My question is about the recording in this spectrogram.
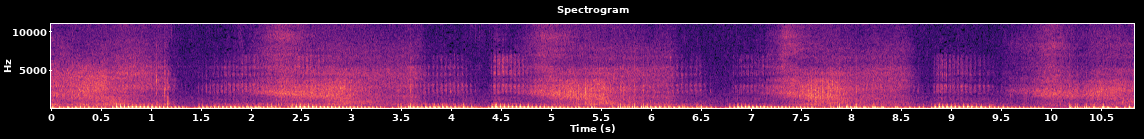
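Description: Domestic cat purring close to the microphone, the purr pulsing in a steady rhythm of about one breath a second. A grooming brush strokes through its fur at the same time with a soft scratching hiss.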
